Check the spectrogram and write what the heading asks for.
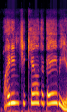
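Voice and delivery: high quoted voice. Retold or imitated. Quoting a phone caller, pitched high. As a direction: toss the line up high.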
